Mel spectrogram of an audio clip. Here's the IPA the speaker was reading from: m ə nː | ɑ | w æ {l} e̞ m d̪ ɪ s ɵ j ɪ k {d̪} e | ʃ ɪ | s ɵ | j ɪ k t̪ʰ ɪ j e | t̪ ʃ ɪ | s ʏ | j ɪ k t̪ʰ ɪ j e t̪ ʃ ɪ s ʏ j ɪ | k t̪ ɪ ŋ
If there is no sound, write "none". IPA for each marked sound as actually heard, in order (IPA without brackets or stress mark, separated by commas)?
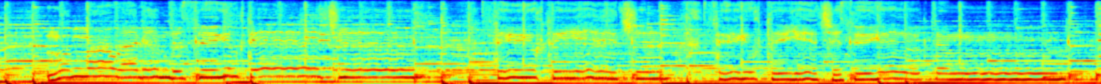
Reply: l, t̪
